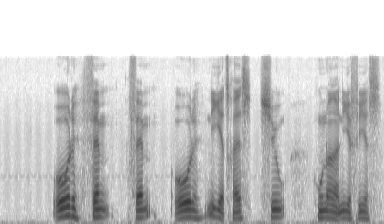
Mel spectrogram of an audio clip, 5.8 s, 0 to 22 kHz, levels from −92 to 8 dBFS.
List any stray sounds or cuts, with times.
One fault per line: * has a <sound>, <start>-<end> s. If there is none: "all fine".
all fine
